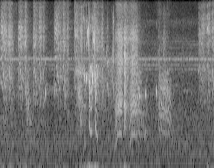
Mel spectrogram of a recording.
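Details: Close-up of Yellow-rumped cacique chicks calling as adults arrive at the nest: a busy stream of high, scratchy chirps and squeaky notes, overlapping in bursts, with a faint steady high tone behind.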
